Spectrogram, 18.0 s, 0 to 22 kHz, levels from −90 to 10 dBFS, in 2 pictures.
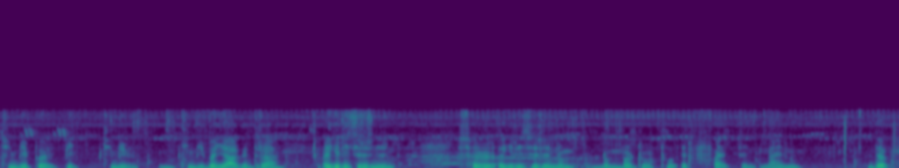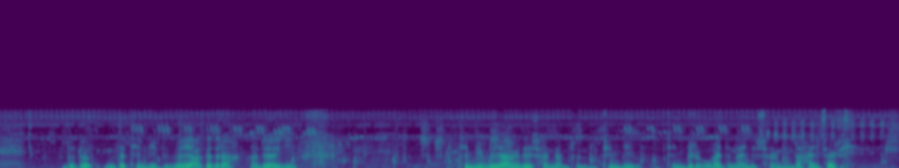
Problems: background sounds at intervals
